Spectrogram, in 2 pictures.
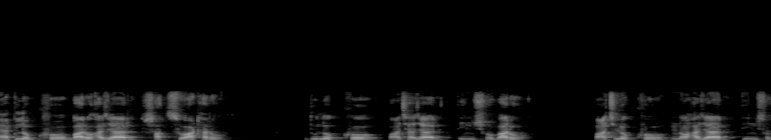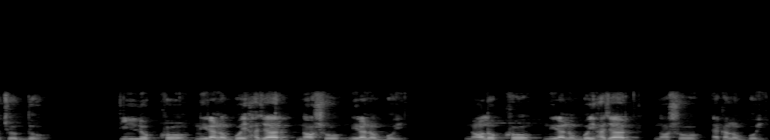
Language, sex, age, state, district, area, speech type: Bengali, male, 18-30, West Bengal, Purulia, urban, spontaneous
